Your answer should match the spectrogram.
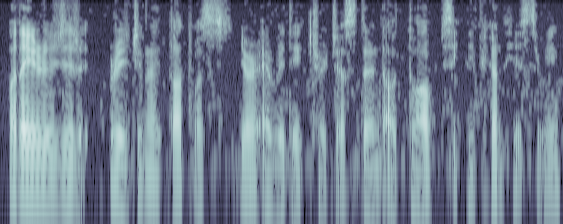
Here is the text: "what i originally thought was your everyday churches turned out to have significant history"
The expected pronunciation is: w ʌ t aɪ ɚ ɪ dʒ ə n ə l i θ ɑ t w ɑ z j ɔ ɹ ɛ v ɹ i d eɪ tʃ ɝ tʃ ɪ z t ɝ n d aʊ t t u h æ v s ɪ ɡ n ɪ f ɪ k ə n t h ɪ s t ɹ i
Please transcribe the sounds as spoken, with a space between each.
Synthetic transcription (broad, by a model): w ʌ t aɪ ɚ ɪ dʒ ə n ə l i t ɑ t w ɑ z j ɔ ɹ ɛ v ɹ i d eɪ tʃ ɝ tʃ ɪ s t ɝ n d aʊ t t u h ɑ s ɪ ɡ n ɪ f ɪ k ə n t h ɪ s t ɹ i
